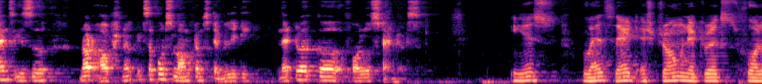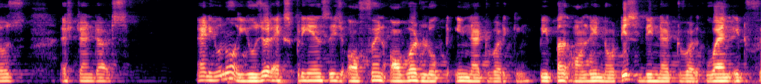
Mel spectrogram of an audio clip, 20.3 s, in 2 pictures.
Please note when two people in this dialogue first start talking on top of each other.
none

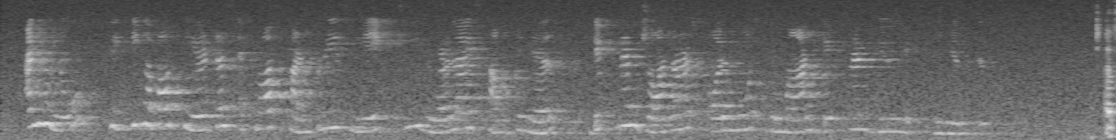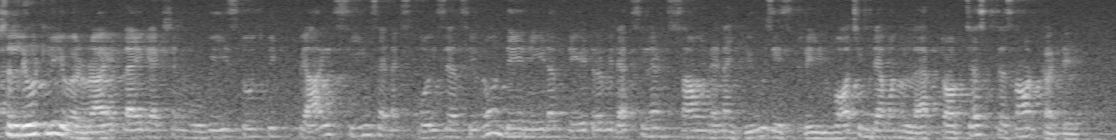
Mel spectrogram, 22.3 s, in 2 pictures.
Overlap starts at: none

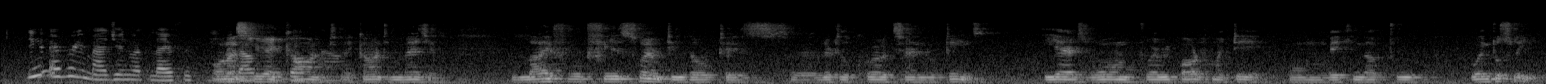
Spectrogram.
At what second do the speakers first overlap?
2 s

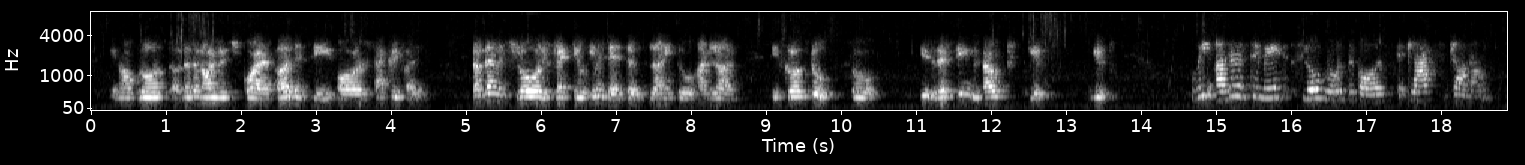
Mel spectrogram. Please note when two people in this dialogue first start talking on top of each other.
none

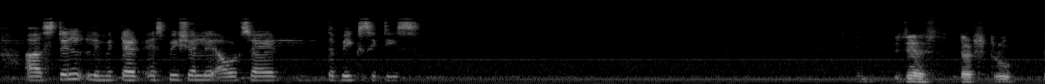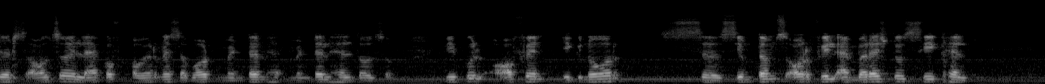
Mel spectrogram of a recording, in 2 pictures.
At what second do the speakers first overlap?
none

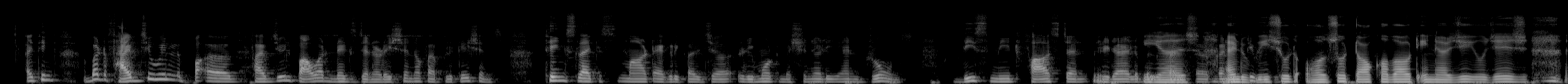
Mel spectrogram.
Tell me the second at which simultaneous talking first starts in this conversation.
11 s

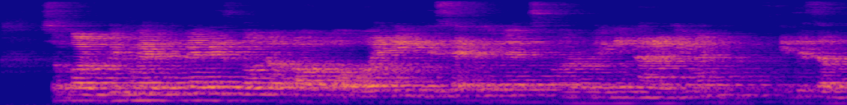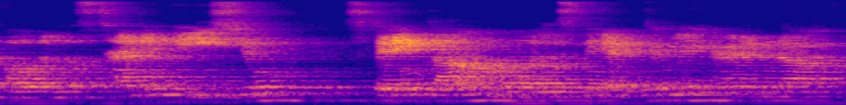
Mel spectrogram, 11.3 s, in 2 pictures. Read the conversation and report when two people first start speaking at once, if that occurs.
none

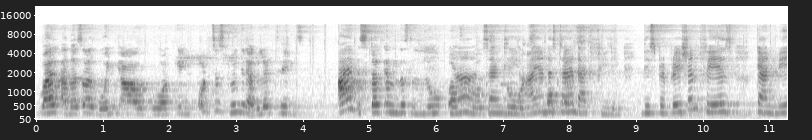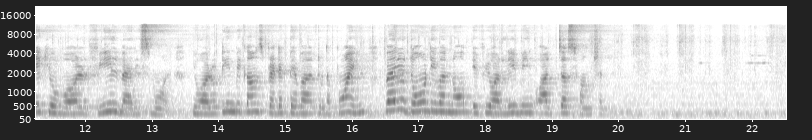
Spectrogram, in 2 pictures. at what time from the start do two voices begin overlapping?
6 s

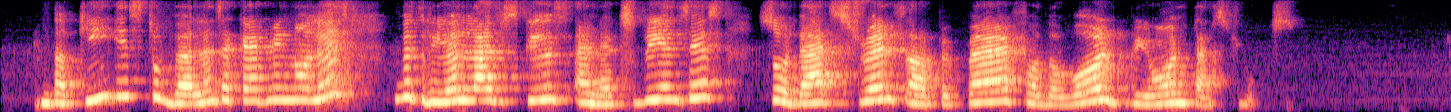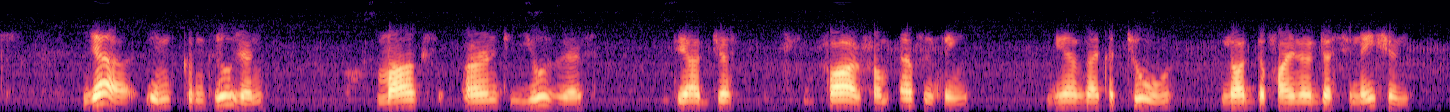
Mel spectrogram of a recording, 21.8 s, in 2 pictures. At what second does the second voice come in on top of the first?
none

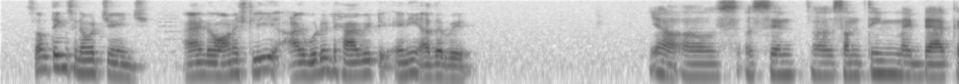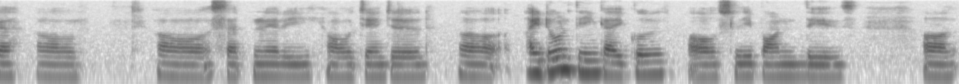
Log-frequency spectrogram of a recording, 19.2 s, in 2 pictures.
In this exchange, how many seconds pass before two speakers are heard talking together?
none

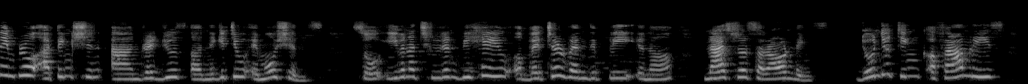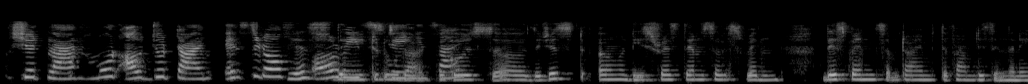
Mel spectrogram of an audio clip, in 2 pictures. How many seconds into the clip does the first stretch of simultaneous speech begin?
13 s

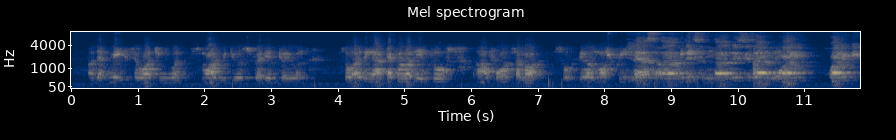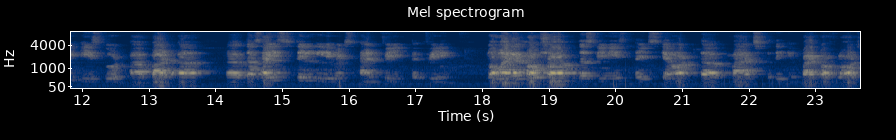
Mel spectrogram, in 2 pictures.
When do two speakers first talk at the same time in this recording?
8 s

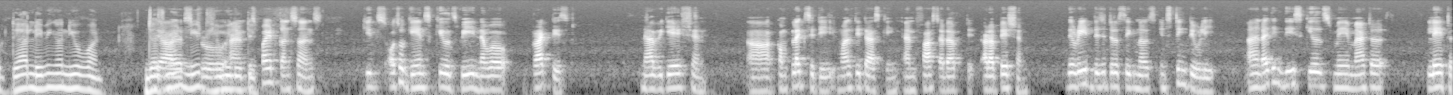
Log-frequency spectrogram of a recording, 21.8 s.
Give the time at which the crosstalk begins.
2 s

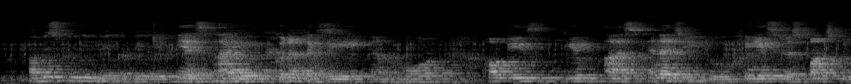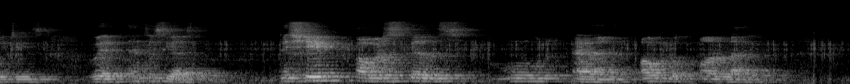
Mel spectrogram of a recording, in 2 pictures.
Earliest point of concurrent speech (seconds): 2 s

